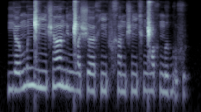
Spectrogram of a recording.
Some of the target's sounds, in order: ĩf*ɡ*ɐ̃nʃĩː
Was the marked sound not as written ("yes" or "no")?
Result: yes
